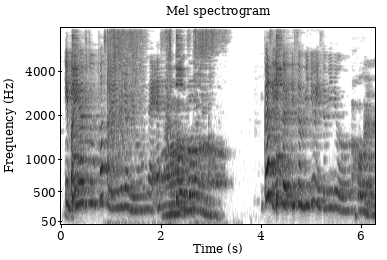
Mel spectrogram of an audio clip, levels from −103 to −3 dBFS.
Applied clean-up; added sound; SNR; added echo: classical method Wiener filter.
